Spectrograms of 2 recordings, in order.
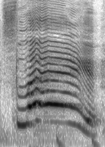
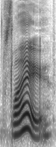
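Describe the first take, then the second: First: It is said loudly and emphatically. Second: It is said lightly and casually.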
